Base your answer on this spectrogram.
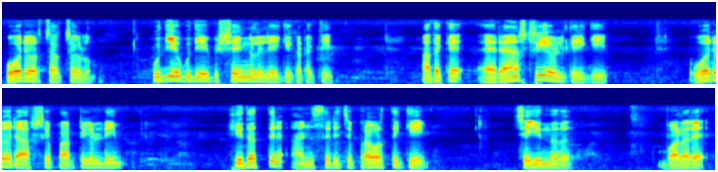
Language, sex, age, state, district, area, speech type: Malayalam, male, 60+, Kerala, Kottayam, urban, spontaneous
